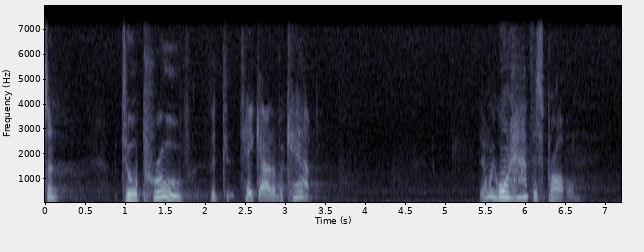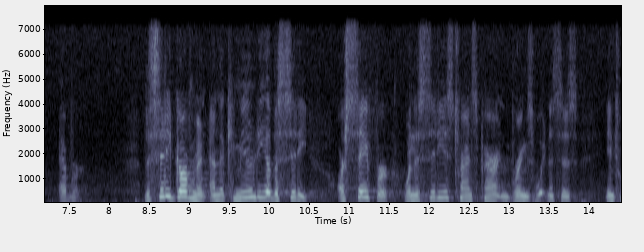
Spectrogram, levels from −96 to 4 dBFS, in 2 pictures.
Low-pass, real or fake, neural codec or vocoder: 7.2 kHz; real; none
